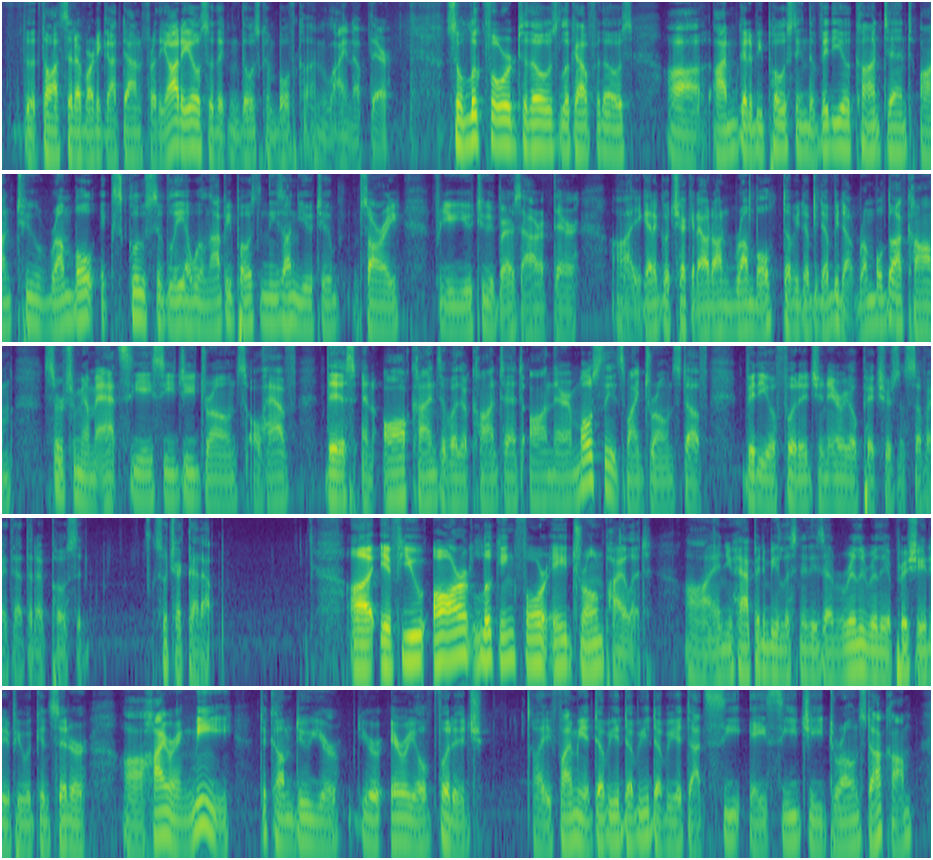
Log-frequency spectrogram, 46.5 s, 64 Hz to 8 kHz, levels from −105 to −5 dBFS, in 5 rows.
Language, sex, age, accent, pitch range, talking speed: English, male, 30-49, American, 95-115 Hz, 190 wpm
